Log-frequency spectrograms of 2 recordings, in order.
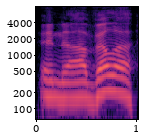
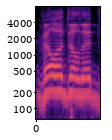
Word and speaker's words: Valladolid: In Valladolid, that's how you say it, Valladolid, Spain, where Christopher Columbus died in 1506, there stands a monument commemorating the great discoverer.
